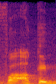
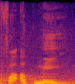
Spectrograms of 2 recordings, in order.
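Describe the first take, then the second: First: The word ends with the vowel before the m. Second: The word ends with the vowel after the m. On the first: The speaker calls it right. "yang sebenarnya adalah fa'aqim" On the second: The speaker calls it wrong. "ada yang baca fa'aqmi"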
